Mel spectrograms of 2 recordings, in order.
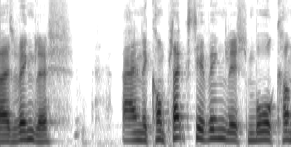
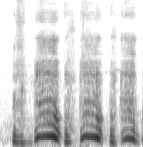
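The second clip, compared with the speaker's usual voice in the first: soft breathy laugh; short laugh; 6 semitones higher, 4 dB quieter than usual. Real, not acted. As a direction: laugh it off, a little sheepish. Laughs after the remark.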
